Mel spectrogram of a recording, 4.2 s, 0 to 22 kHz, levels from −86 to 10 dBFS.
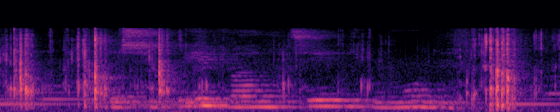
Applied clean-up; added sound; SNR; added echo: none; Chewing, mastication / Dog; -2 dB; reverberation time 0.8 s.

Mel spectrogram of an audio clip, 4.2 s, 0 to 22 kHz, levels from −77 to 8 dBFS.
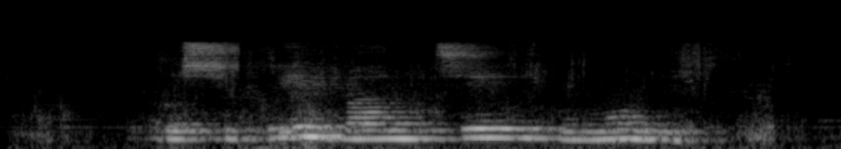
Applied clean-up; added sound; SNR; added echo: neural separator model SepFormer DNS4.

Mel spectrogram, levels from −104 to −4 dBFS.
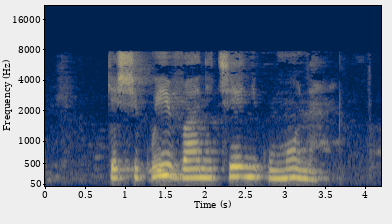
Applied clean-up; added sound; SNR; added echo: none; none; none; none.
